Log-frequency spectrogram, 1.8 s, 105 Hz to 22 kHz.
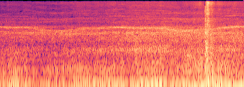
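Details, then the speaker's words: Supercharged Saleen Mustang V8 on first cold start after reassembly, untuned with a blind tune, running rich at 12–14 in vacuum on cold enrichment: deep, uneven idle with a steady high supercharger whine. "You can hear the whine from the supercharger. And it's not smooth idle. I have to, like I said, I have to fix the tune."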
